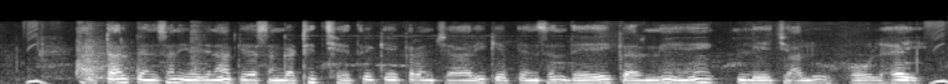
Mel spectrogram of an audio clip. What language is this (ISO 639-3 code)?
mag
